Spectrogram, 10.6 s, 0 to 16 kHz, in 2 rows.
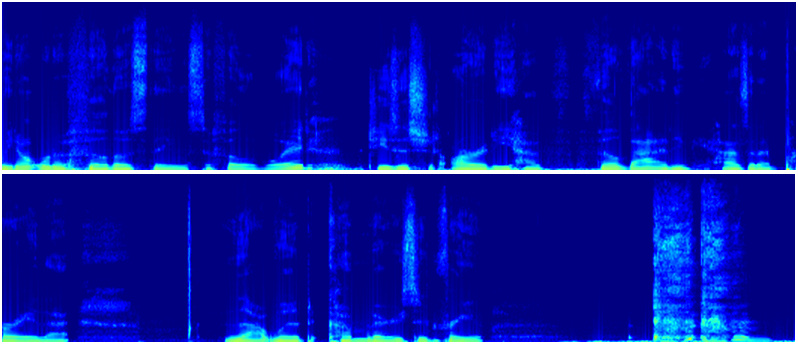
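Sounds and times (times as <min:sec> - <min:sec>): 
speech: 0:00.0 - 0:06.2, 0:06.8 - 0:08.7, 0:09.6 - 0:10.5
asthmatic cough with wheezy raspy tail: 0:09.6 - 0:10.5.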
